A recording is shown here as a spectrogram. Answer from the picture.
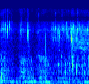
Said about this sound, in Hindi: तो अब हम डालने लगे हैं जी अपनी ग्रेवी में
